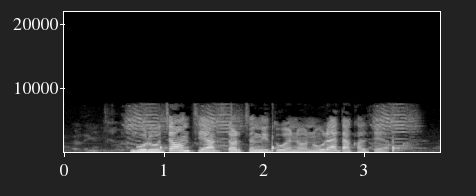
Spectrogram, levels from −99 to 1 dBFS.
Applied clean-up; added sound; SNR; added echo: none; Squeak + Explosion; 14 dB; none.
